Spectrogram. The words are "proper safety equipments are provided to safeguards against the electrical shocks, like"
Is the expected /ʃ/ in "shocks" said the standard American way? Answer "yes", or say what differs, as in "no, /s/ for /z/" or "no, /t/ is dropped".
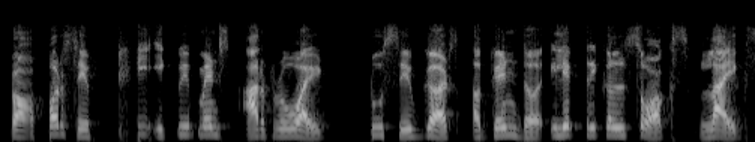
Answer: no, /s/ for /ʃ/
